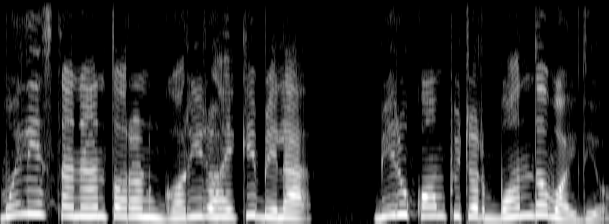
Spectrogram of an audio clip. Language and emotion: Nepali, sad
